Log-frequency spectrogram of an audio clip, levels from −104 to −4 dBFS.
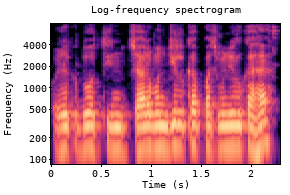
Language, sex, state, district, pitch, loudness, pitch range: Hindi, male, Bihar, Sitamarhi, 145 Hz, -17 LUFS, 140-150 Hz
